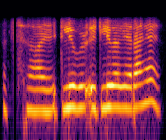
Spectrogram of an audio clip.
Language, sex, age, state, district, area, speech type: Hindi, female, 18-30, Uttar Pradesh, Ghazipur, rural, conversation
